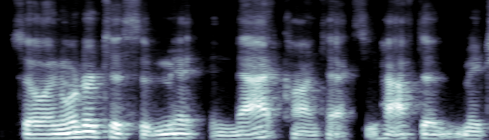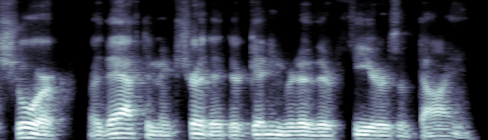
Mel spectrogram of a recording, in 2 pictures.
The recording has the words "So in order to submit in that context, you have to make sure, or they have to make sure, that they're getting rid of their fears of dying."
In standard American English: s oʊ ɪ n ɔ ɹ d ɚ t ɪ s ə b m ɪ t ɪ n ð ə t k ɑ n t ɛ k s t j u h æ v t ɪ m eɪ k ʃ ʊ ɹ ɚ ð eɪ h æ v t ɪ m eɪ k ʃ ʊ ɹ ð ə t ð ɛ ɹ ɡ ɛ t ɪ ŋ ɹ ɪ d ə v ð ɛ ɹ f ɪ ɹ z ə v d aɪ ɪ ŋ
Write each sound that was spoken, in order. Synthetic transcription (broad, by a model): s oʊ ɪ n ɔ ɹ d ɚ t ɪ s ə b m ɪ t ɪ n ð ə t k ɑ n t ɛ k s t j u h æ f t ɪ m eɪ k ʃ ʊ ɹ ɚ ð eɪ h æ f t ɪ m eɪ k ʃ ʊ ɹ ð ə t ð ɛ ɹ ɡ ɛ t ɪ ŋ ɹ ɪ d ə v ð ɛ ɹ f ɪ ɹ z ə v d aɪ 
